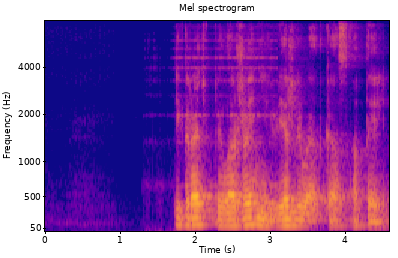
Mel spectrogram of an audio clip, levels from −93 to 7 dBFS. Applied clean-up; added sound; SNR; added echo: neural separator model SepFormer DNS4.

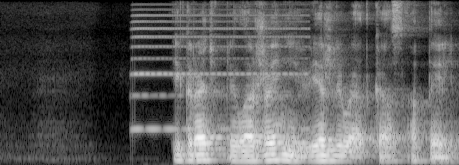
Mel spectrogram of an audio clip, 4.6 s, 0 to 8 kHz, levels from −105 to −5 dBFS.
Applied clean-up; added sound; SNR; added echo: none; Accordion; 17 dB; reverberation time 0.7 s.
